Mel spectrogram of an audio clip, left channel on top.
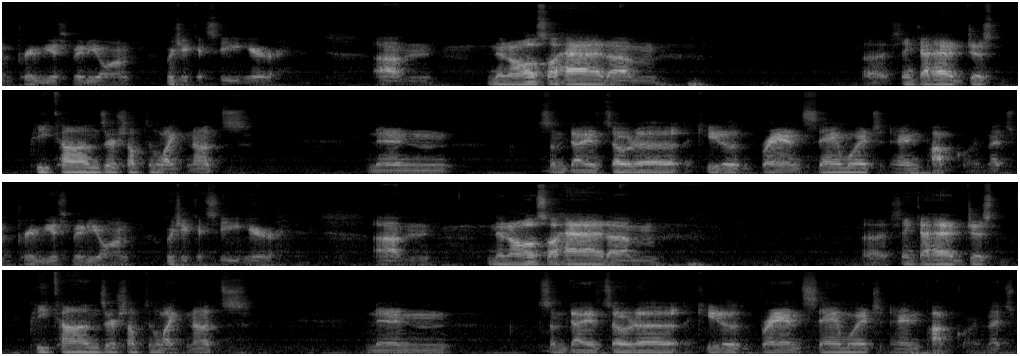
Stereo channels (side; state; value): both; normal; correlation 0.33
